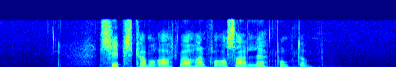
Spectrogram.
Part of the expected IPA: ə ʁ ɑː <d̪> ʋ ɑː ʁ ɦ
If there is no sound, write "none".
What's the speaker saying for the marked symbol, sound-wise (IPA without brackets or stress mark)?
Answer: t̪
